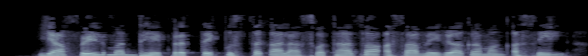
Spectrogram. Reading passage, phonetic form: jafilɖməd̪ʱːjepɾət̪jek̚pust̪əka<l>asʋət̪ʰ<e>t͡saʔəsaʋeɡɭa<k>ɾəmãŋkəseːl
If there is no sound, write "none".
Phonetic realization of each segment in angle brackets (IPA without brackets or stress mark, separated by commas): l, a, k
